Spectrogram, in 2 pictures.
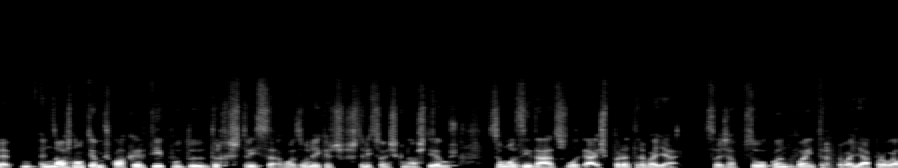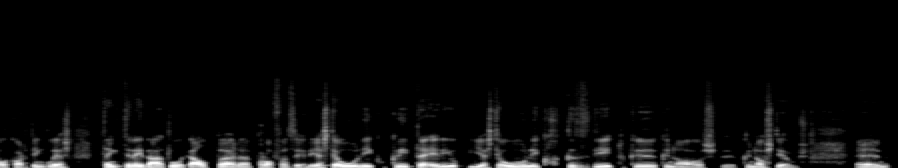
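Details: Adult man speaking European Portuguese; normal fluent speech.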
